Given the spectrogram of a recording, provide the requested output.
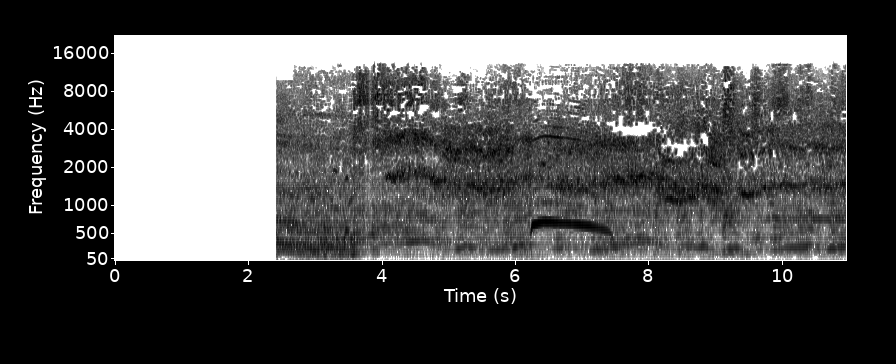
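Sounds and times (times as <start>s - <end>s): car engine revving: 2.4s - 10.9s
tyres squealing and skidding: 2.5s - 10.9s.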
